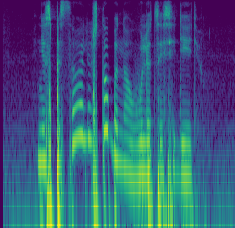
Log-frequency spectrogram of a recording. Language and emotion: Russian, positive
